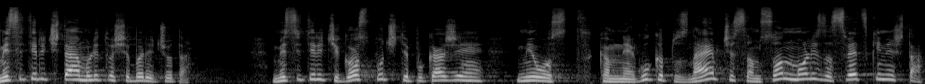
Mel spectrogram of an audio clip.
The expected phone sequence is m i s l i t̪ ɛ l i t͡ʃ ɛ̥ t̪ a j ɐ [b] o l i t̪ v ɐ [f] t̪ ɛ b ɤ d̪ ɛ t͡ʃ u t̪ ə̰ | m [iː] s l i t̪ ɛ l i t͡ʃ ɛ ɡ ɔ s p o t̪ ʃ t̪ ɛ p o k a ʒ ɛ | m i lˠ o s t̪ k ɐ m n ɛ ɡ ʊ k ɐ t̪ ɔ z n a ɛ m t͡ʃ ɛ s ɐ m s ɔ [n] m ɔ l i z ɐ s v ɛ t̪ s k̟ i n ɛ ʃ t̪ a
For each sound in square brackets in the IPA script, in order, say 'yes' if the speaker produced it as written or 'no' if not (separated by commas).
no, no, no, yes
